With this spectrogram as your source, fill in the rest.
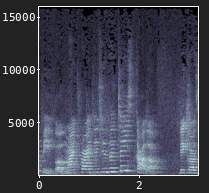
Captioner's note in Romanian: gust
